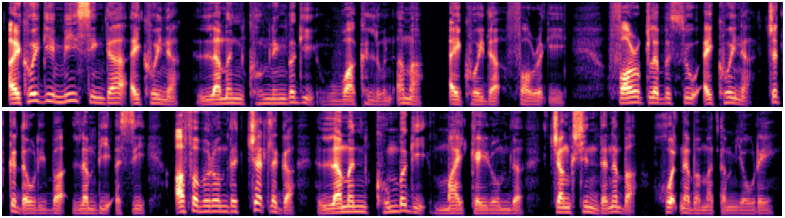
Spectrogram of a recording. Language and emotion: Manipuri, neutral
